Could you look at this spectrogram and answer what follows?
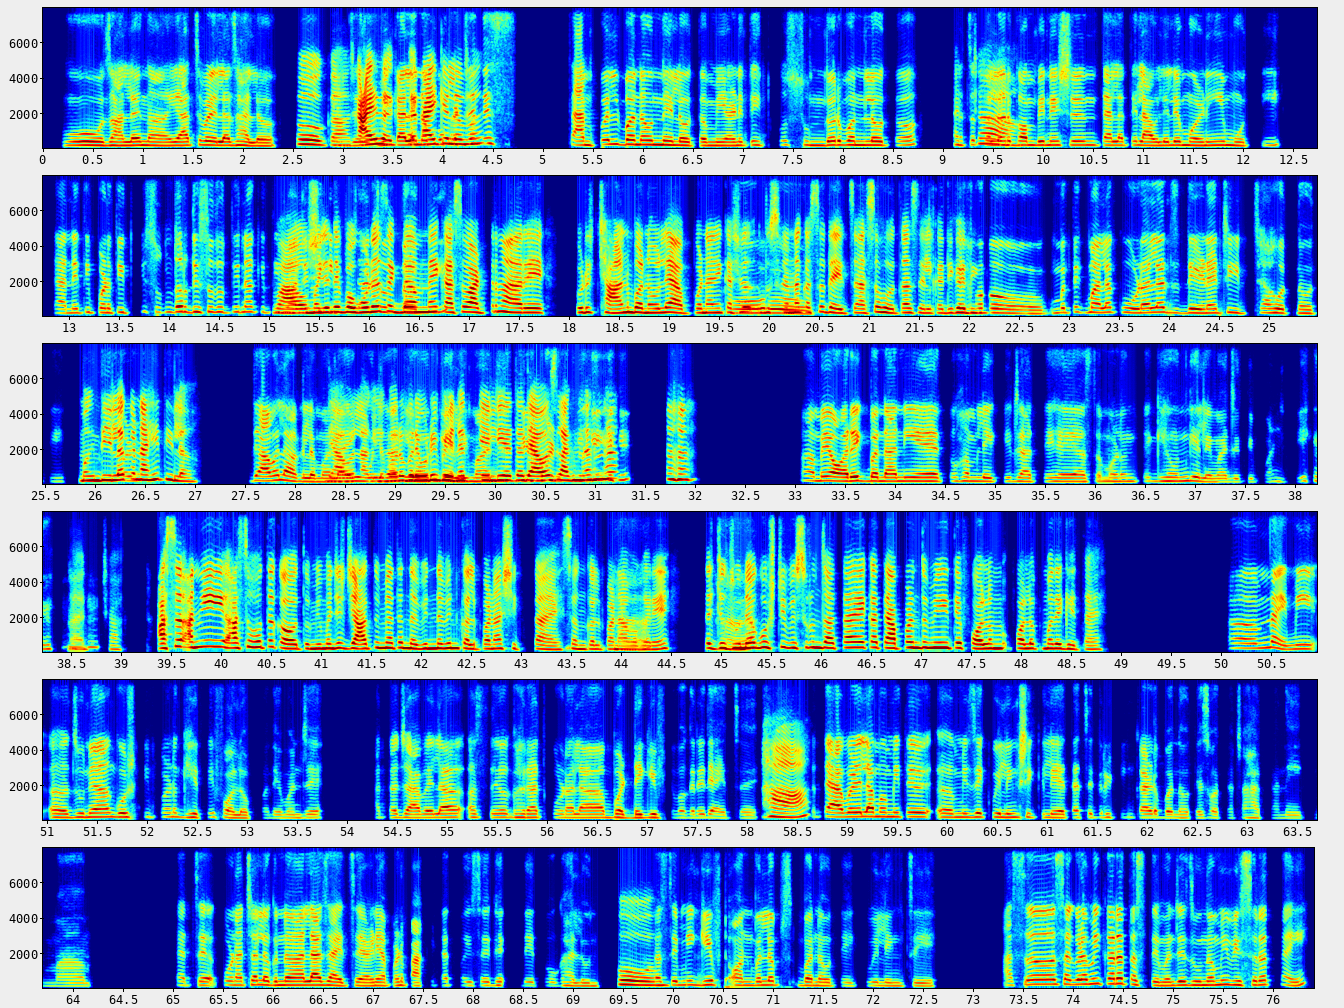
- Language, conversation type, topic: Marathi, podcast, संकल्पनेपासून काम पूर्ण होईपर्यंत तुमचा प्रवास कसा असतो?
- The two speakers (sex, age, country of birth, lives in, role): female, 20-24, India, India, host; female, 30-34, India, India, guest
- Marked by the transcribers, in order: in English: "सॅ सॅम्पल"; in English: "कॉम्बिनेशन"; joyful: "इतकी सुंदर दिसत होती ना"; laughing while speaking: "कधी-कधी"; tapping; laughing while speaking: "माझी ती पणती"; laughing while speaking: "द्यावंच लागणार ना?"; laugh; in Hindi: "हमें और एक बनानी है, तो हम लेके जाते हैं"; laugh; in English: "फॉलो फॉलोअपमध्ये"; in English: "फॉलोअपमध्ये"; in English: "क्विलिंग"; in English: "ग्रीटिंग कार्ड"; in English: "एन्व्हलप्स"; in English: "क्विलिंगचे"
